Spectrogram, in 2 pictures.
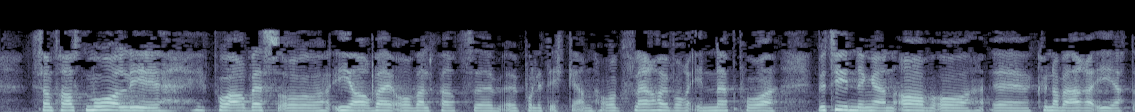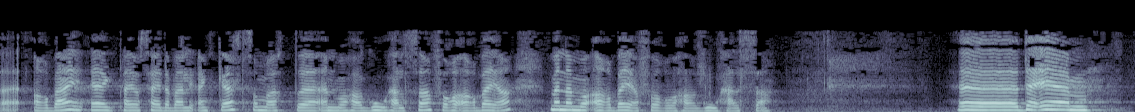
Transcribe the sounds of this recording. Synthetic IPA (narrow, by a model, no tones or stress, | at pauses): sɛnt̪ʰʁɑːlt̪moːlɪpʰɔɑɾbæɪsɔɪɑʁbæɪʔɔʋɛlfæʁd̪spʰʊlɪt̪ʰɪ̰kːə̰noːɡfleɪɾəhɑɾjʊʋoːɾə̰ʔɪnːəpʰɔbət̪ʰyːd̪nɪŋənɑʋɔ | kʰʉnːəʋæːɾəʔɪɛt̪ɑɾbæɪɛɡpʰlæɪəʁɔsæɪd̪ɛʋɛld̪ɪ̰ʔɛŋkəlt̪sɔmɑt̪ɛnmɔɦɑːɡuːɦɛlsəfɔɾɔɑɾbæɪəmɛnɛnmɔ̰ʔɑɾbæɪəfɔɾɔɦɑːɡuːhɛlsə̰ | d̪ɛæ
